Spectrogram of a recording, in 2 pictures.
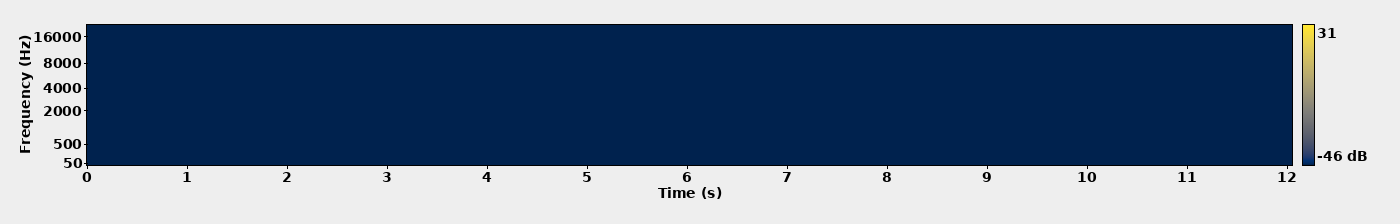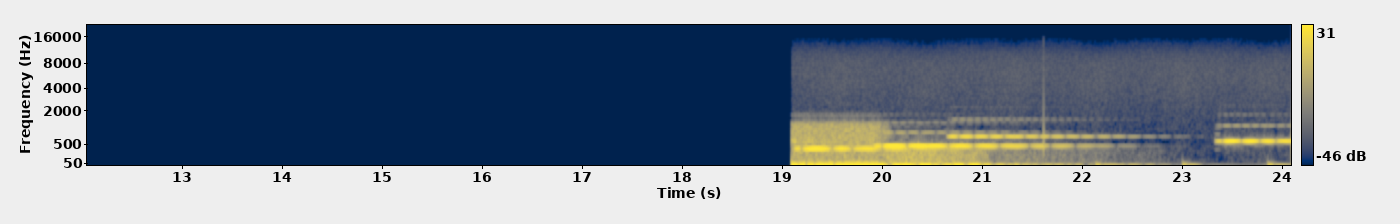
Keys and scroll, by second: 1.9 Escape, 2.1 ctrl+z, 3.8 Escape, 19.0 4, 21.6 3.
